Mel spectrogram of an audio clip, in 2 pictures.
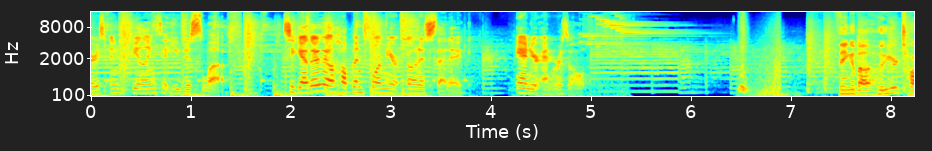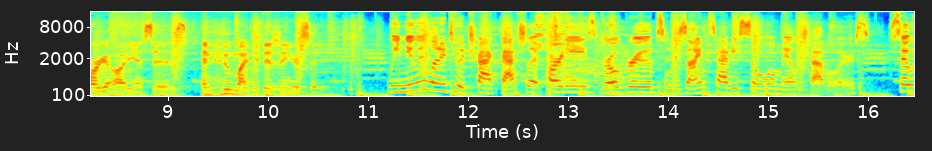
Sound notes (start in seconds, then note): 5.5 chimes chiming; 6.4 screen whooshing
